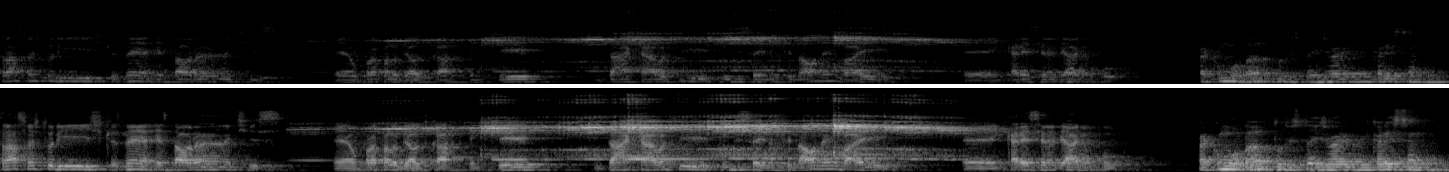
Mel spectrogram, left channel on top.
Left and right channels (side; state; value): left; quieter; 17.5 dB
